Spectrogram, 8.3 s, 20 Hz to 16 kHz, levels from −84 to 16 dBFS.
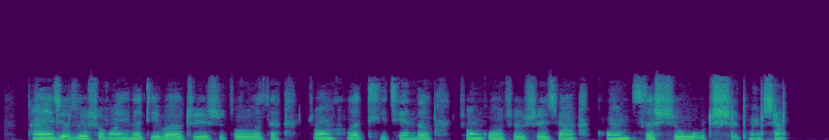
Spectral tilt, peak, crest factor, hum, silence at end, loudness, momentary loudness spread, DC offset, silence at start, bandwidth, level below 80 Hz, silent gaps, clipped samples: -4.5 dB/octave; -4 dBFS; 14 dB; none; 0.45 s; -19 LUFS; 7 LU; under 0.1%; 0.3 s; 7.6 kHz; -64 dBFS; none; under 0.1%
